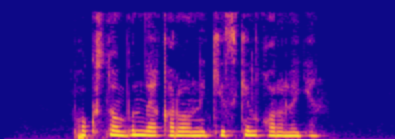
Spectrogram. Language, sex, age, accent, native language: Uzbek, female, 19-29, Surxondaryo, Uzbek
